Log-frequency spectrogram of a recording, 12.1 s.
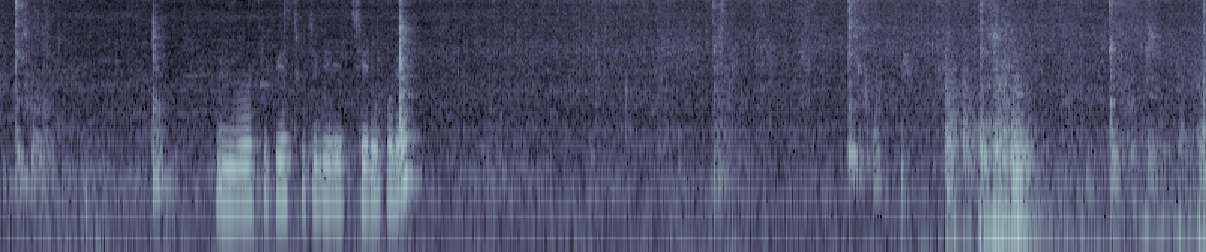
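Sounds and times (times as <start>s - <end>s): food sizzling in a pan: 0.0s - 12.0s
spatula scraping through food: 11.0s - 12.0s.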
